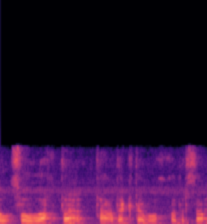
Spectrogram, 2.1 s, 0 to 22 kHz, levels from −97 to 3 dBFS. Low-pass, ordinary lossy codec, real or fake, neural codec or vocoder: none; none; real; none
